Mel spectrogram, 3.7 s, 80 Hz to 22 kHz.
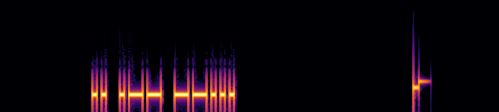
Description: Morse code, heard as a keyed tone, about 34 wpm, 700 Hz. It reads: IW7
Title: Callsign Prefixes for Top 25 DXCC - 35wpm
